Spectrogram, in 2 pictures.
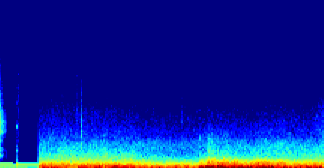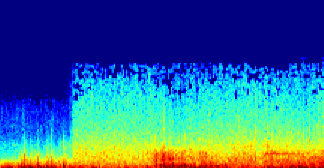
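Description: Thunderstorm with heavy rain: low rumbling thunder under a steady wash of pouring rain. It comes in after a brief hush and swells louder and brighter through the seconds.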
